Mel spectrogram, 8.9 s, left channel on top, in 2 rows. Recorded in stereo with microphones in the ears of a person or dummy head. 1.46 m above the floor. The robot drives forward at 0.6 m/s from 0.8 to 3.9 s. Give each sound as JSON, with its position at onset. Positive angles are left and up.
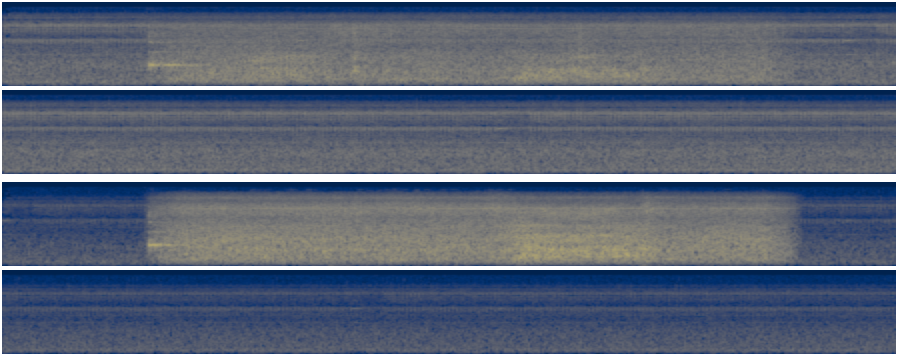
{"t": 0.7, "sound": "dishes clattering", "side_deg": 0, "distance_m": 3.0}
